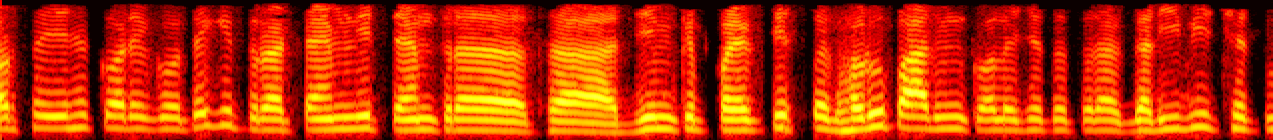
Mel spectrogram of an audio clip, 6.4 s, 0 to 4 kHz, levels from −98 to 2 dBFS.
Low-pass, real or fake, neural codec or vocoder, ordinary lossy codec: 3.6 kHz; real; none; MP3, 32 kbps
